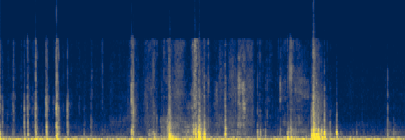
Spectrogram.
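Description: A cardboard lid slides off a box with a soft scrape.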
